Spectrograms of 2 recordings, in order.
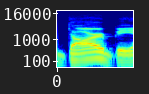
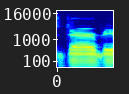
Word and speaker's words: Derby: before we went online you were mentioning Darby and I didn't know if that was on purpose or that's really how you say it but yeah over here you know it's Derby but to each their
